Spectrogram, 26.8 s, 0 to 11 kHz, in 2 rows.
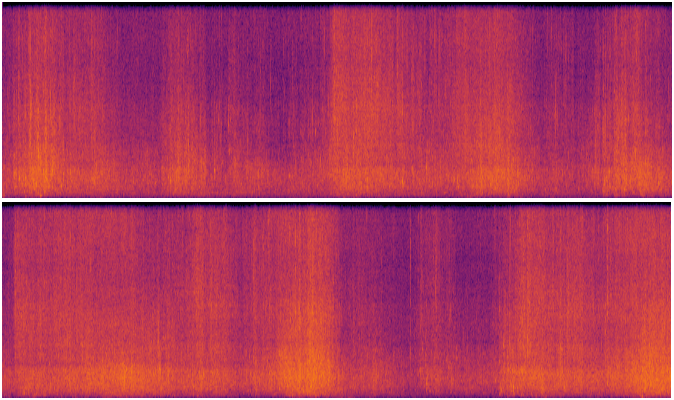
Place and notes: Saint-Jean-Cap-Ferrat, France - Gentle waves at Cap Ferrat
Recorded w/ a ZOOM H1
